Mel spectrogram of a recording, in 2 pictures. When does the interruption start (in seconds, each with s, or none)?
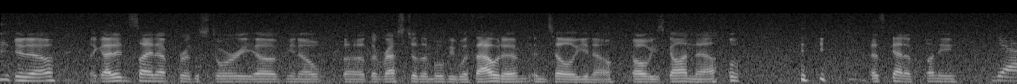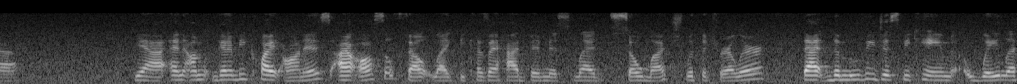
none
